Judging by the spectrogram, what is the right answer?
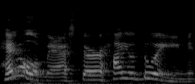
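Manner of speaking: put-on high-pitched Brooklyn accent. Listing a film's voice cast, the speaker does a favorite character: Bartok's high-pitched Brooklyn voice. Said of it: "high-pitched kind of Brooklyn voice".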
